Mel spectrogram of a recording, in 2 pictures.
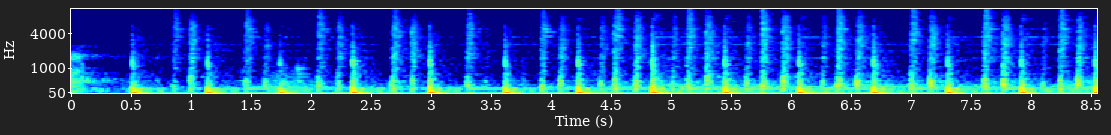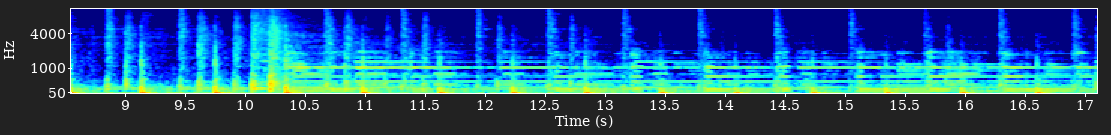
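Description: Drum kit playing a steady beat alone to open a song, with snare, bass drum and cymbals; about ten seconds in, other instruments come in with sustained pitched notes over the beat.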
